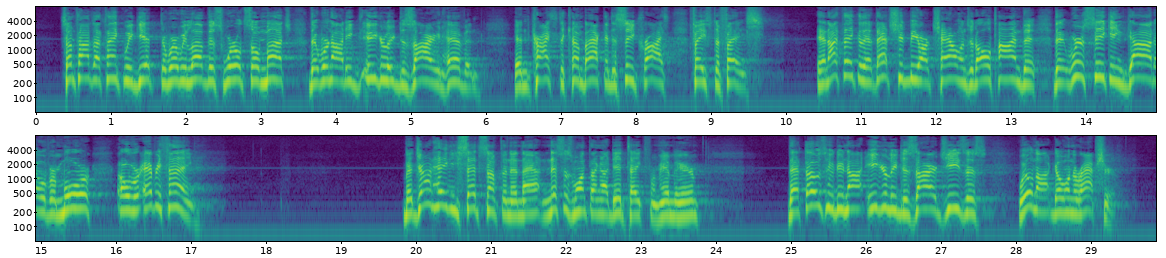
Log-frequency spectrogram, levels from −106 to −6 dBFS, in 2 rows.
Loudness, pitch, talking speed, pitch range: -24 LUFS, 215 Hz, 165 wpm, 180-235 Hz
